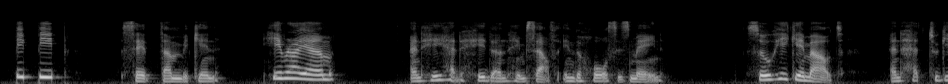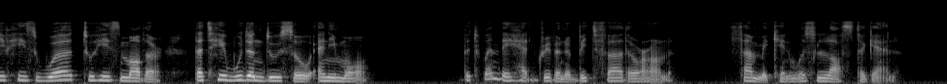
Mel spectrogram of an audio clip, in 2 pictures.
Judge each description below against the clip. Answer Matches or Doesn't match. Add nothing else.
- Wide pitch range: Matches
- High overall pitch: Doesn't match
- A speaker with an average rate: Matches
